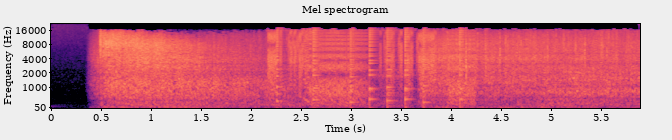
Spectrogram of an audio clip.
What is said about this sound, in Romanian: Mamă, ce plouă.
